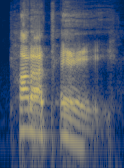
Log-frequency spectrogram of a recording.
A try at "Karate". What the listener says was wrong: You didn't roll your R's enough. Karate.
